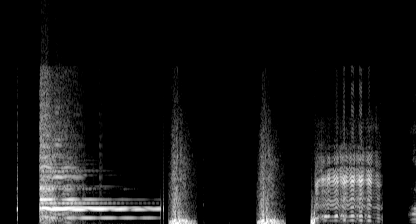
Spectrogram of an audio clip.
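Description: Intro sound effects: a metallic clang that rings on with steady tones for about a second, then two short thuds, then a short wavering pitched cry near the end.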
